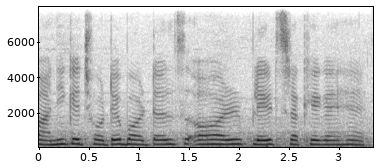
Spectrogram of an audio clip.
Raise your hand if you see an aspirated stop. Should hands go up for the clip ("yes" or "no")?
yes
